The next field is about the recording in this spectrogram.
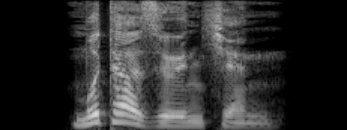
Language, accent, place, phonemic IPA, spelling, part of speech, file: German, Germany, Berlin, /ˈmʊtɐˌzøːnçən/, Muttersöhnchen, noun, De-Muttersöhnchen.ogg
- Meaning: momma's boy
